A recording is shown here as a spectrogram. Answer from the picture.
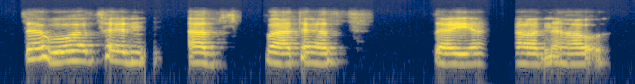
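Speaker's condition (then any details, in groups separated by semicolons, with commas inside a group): Cerebral palsy; since birth, affects speech and mobility, leg spasms, hand and leg shaking; previously muscle relaxants for leg spasms; stammered, breath after few words, heavy breathing, slow, now quicker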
